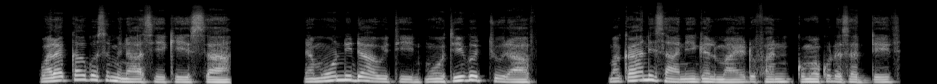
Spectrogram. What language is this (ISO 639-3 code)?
orm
